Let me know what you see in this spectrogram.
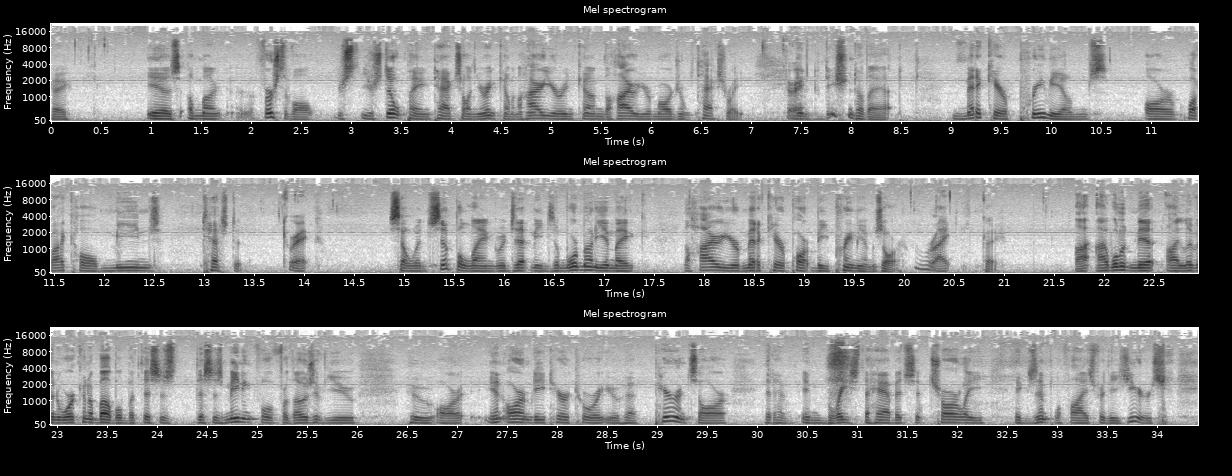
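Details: Adult male speaker; ordinary speech.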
